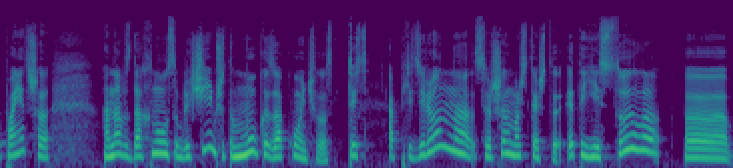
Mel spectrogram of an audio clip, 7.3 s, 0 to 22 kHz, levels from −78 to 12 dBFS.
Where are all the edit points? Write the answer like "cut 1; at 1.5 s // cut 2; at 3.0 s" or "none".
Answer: cut 1; at 3.3 s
